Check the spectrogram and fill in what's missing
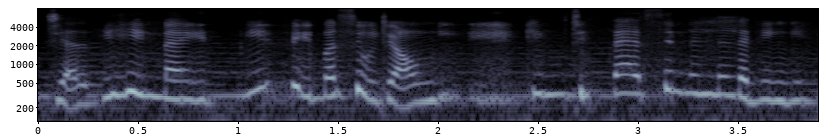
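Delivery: high, loud daydreaming bahu; excited boasting. Acted. Daughter-in-law telling mother-in-law about coming fame, excited.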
